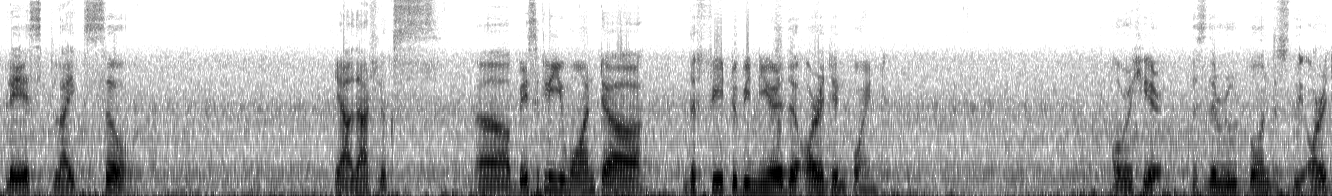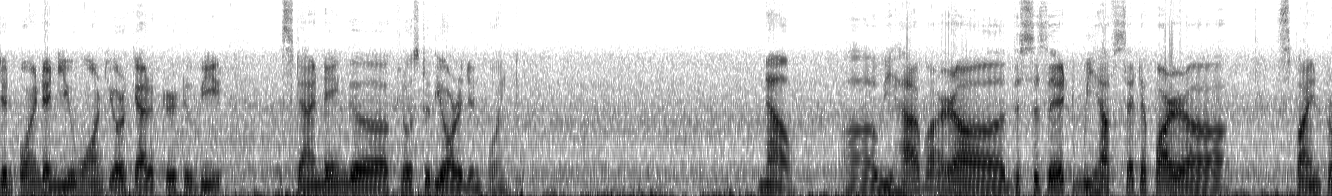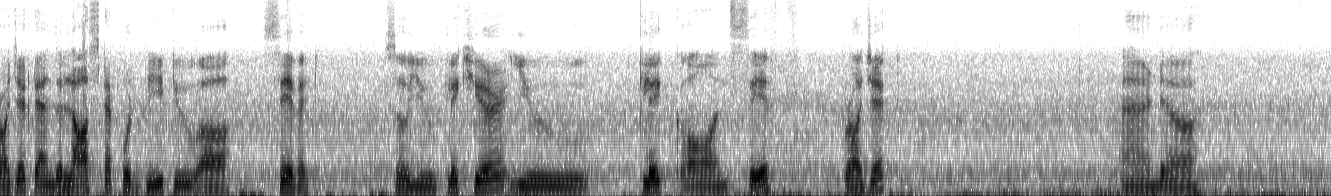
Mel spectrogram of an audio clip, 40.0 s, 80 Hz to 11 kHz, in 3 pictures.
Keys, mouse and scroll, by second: 2.7 right click, 9.6 Escape, 10.2 right click, 19.0 right click, 28.9 click, 36.0 click.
